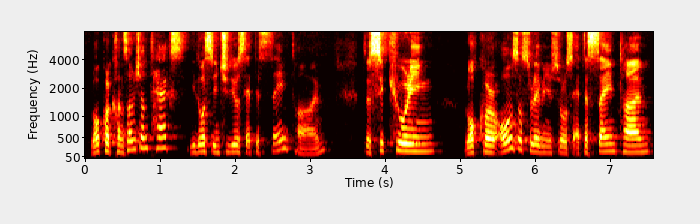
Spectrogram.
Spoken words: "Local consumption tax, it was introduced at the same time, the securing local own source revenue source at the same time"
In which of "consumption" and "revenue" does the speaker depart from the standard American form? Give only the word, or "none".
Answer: revenue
